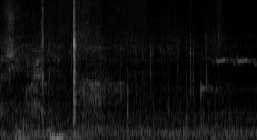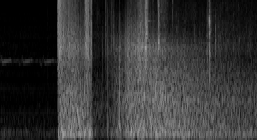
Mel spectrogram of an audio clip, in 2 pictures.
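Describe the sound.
A gunshot fired at a bird while hunting bursts out as a sudden, loud, sharp crack after a quieter stretch. A sustained rush of noise follows the blast.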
